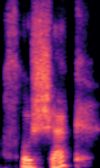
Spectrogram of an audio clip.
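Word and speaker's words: חושך: word Darkness in Hebrew uh hosek is I think how you would pronounce it the um Hebrew letter here chat is a guttural sound and English doesn't have a good guttural sound we don't have a letter for that so um some English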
